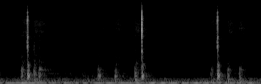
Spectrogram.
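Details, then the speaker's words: Mercedes W210 E220 central windshield wiper, switch tested with the key in the first position: three crisp clicks about a second apart from the speed relay, at switch level three only. The switch and relay are working normally. "you just hear the click from the speed relay while the switch inside is on the maximum so you can hear that right"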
